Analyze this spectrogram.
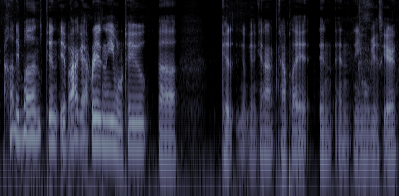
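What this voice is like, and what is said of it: Put-on country accent. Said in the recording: “I don't know why I'm talking country.”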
